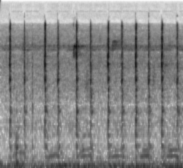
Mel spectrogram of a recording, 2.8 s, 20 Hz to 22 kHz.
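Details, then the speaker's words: Mercedes 300SL R129 with repaired roof control module, passenger window button pressed momentarily: crisp clicks about four a second with each press; module relays switching normally. "obviously they go down easier because it's easier to go down i relay clicking i just want to show you that passenger side"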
